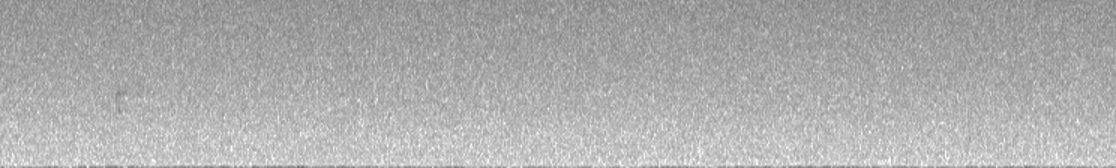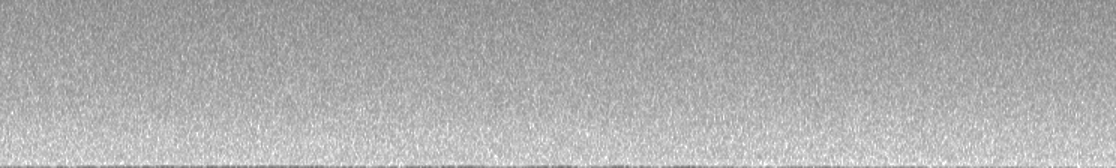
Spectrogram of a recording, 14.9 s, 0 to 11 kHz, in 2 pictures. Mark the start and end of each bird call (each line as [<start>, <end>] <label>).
[0.72, 0.92] Rock Wren (Salpinctes obsoletus)
[10.62, 10.92] Rock Wren (Salpinctes obsoletus)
